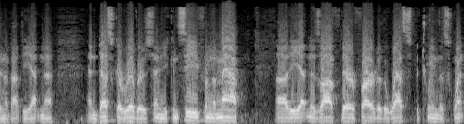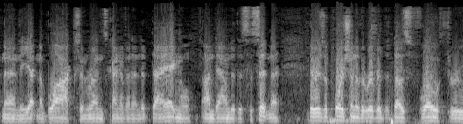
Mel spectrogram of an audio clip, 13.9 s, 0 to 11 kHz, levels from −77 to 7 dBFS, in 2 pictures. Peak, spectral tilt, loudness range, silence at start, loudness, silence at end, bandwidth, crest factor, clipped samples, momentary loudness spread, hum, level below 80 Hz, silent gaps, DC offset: 0 dBFS; -5.5 dB/octave; 4 LU; 0 s; -9 LUFS; 0 s; 10.5 kHz; 10 dB; 0.2%; 8 LU; none; -28 dBFS; none; 0.7%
